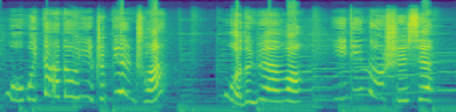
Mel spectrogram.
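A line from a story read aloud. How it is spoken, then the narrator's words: Sighing, then loud shout. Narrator (Chinese): 小海螺却直叹气，最后忍不住大声喊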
